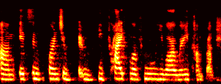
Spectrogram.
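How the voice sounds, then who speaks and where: A woman's American accent with fairly even intonation. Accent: American English accent when speaking Marathi. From US, raised partly in India. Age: young. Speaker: engineering student. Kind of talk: interview. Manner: halting, many fillers.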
